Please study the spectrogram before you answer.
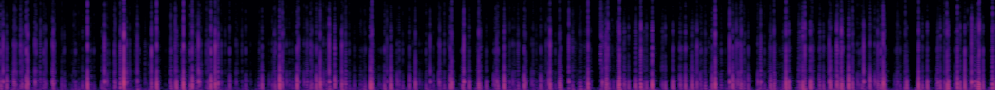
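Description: An Orzo Bimbo soluble barley canister, a medium cylindrical paperboard tube with a green plastic lid, hollow and partly filled with powder, is held in both hands and tapped on the sides with fingertips and long nails. The result is fast, continuous dry tapping: dense, short clicks with a hollow, low-mid body and almost no ring.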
